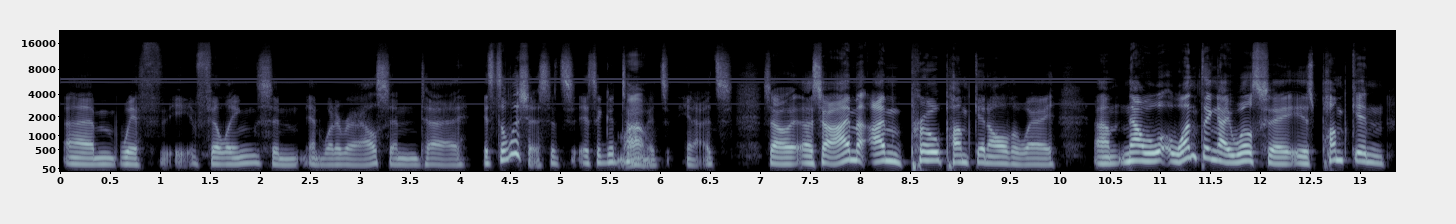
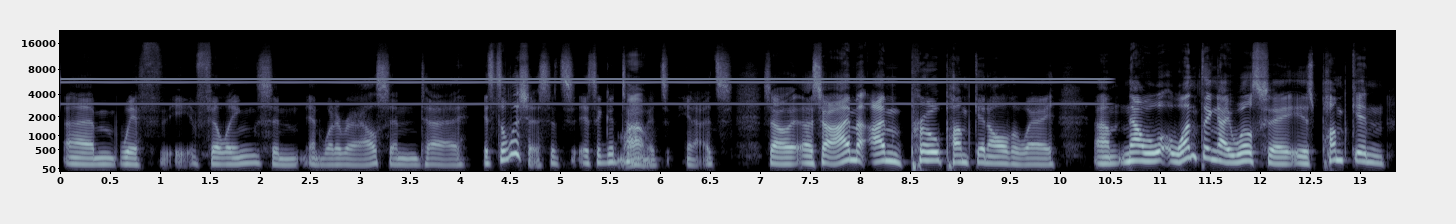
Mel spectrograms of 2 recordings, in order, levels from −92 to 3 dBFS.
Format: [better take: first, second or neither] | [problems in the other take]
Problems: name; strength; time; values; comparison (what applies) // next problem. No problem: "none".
first | high-pitched whine; loud; until 11 s; 6 kHz, 9 dB below the speech; faint in the first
